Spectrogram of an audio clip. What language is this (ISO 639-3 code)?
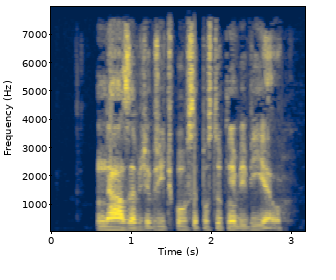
ces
